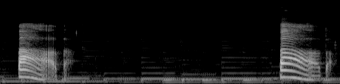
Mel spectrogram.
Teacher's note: And second one, without tone, it's the neutral one, so it's much more lighter and shorter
